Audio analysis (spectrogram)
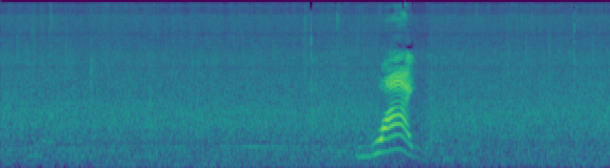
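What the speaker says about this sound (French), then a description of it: "il pleut des cordes" Heavy rain pours down steadily outdoors, a dense, even hiss of water that runs the whole time, with a voice speaking briefly over it.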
